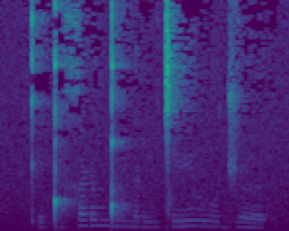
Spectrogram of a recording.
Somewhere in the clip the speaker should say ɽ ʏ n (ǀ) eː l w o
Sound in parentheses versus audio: correct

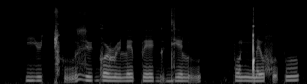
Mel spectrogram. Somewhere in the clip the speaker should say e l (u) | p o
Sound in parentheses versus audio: incorrect: ṵ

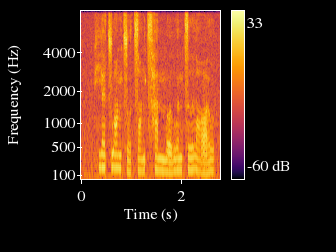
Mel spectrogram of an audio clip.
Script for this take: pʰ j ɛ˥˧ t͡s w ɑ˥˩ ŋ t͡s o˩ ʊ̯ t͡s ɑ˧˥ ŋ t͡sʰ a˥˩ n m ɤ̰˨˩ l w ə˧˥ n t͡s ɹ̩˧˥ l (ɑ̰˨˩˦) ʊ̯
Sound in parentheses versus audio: correct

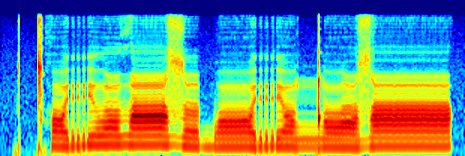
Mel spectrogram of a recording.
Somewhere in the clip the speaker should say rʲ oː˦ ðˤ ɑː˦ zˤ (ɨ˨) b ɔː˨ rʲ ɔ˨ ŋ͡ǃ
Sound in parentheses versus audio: incorrect: y˨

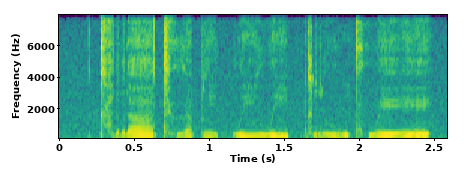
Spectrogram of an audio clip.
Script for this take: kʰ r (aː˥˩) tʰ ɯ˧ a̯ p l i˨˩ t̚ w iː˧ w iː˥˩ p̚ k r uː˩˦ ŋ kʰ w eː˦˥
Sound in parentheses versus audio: incorrect: aː˦˥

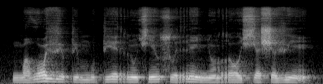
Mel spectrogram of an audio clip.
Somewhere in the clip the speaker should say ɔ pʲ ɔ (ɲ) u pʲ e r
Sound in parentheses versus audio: incorrect: m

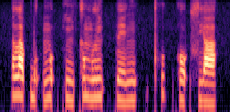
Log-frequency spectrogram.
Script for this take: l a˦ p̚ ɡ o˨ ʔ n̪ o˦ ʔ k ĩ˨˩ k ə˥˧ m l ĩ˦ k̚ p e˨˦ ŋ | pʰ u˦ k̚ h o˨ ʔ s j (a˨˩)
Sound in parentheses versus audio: correct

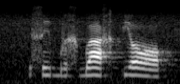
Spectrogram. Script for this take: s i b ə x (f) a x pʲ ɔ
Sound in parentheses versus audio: incorrect: b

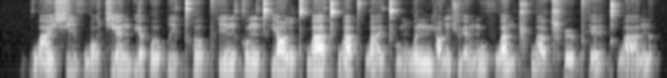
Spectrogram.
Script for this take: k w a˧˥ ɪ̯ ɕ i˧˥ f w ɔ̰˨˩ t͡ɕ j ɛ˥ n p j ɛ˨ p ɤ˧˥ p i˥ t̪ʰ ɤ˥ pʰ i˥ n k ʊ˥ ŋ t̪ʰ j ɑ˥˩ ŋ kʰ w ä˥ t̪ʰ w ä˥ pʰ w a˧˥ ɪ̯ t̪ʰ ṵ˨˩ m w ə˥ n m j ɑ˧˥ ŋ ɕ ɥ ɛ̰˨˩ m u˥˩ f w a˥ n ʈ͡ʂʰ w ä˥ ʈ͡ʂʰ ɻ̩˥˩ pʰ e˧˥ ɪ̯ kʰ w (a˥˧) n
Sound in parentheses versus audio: incorrect: a˧˥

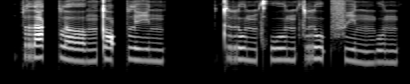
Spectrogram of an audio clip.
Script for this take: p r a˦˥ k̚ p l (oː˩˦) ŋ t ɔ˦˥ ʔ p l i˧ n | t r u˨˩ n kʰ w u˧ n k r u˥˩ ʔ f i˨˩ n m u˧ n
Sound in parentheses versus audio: incorrect: ɤː˩˦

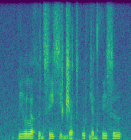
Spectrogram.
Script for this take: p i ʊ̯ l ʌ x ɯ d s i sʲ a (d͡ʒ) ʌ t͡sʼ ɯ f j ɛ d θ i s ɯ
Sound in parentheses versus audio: correct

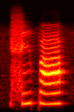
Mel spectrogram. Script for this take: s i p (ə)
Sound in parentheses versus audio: incorrect: a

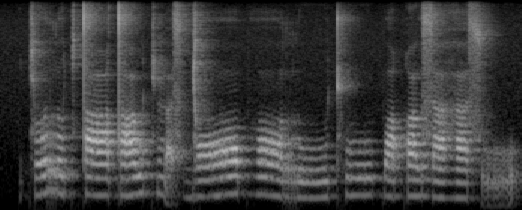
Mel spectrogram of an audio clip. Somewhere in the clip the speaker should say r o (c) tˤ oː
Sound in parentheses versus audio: correct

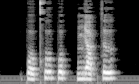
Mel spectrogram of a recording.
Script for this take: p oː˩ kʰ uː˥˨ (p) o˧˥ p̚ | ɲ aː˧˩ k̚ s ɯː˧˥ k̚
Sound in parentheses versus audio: correct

